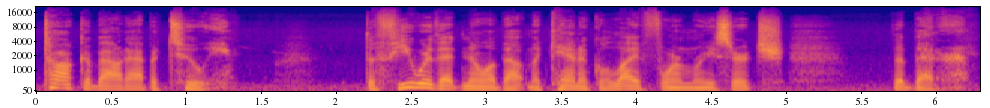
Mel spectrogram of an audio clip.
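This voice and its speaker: A man playing a calm, pragmatic young forest ranger and scholar in a video game, speaking in a measured, matter-of-fact, gently firm way. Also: medium pitch, close to an everyday voice. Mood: firm, considerate. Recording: music behind the voice.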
